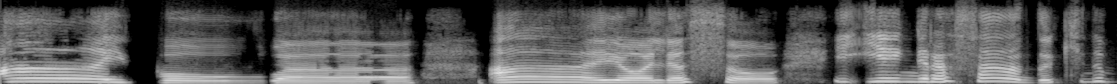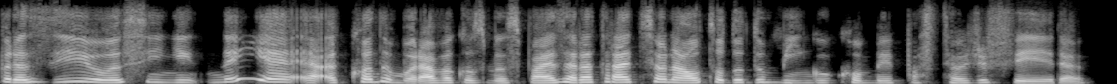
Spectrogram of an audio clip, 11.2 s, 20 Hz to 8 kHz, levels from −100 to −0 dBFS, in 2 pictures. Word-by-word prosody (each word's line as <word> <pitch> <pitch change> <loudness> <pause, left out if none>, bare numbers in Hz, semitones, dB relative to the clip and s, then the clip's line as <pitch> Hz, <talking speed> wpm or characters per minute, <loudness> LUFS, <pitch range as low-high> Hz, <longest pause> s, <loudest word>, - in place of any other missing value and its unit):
Ai, 290 -4 +4 0.2
boa. 180 -3 0 0.4
Ai, 240 -2 +3
olha 205 +1 +3
só. 180 -8 -2 0.3
E 290 -3 -6
e 305 - +4
é 305 - +4
engraçado 285 -5 +1
que 285 - -14
no 315 0 -6
Brasil, 265 0 -1
assim, 235 +1 -4 0.2
nem 275 +4 -2
é 260 -3 +2
ah - - +3
ah, - - 0
quando 255 +4 -1
eu - - -3
morava 185 +3 +3
com 205 - -5
os 200 - -9
meus 180 0 -6
pais, 190 +3 +2
era 235 +1 +4
tradicional 235 -4 +3
todo 225 0 -2
domingo 200 -4 -9
comer 190 -2 -7
pastel 190 0 -8
de 210 - -7
feira. 160 -8 -4
220 Hz, 170 wpm, -24 LUFS, 190-260 Hz, 0.4 s, Ai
